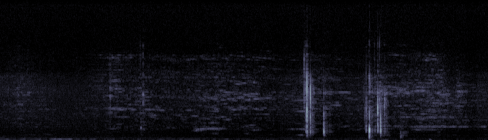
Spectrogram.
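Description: Bare hands crush and crumble solid chunks of dried mud over a large plastic tub filled with dry brown soil and small pebbles, and fingers rub through the grit in a crumble-and-rub action. After about three seconds of faint, quiet rustling over a low hum, five short, sharp, gritty crunches come close together, the loudest near the middle of the burst, each dying away almost instantly.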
